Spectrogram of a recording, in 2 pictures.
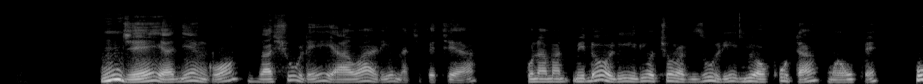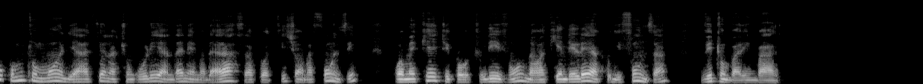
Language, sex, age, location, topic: Swahili, male, 25-35, Dar es Salaam, education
